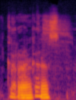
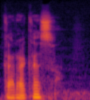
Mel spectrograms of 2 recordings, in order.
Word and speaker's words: Caracas: It was back in 2011 that the crew started brewing beer out of their garage in Caracas, Venezuela. Am I saying that right? – Caracas. – Mm-hmm. Caracas.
